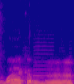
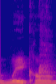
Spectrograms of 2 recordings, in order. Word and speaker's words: Wacom: Fun fact, guys, that actually is what their friggin' name is pronounced as whack 'em. Mm-hmm. Funny. You call their friggin' customer support, that's how they pronounce it. It's not Wacom, you filth.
